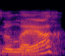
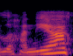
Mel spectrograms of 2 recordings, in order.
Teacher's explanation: it'll be ach at the end and the accent will come on the syllable before the end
